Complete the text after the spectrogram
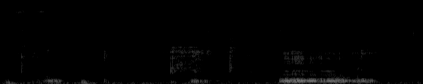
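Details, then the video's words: Pet pug snorting and panting indoors: rough, low breathy snorts in bursts, a loud sustained snuffling stretch near the end, with faint rustling and handling noises. "Funny Pug"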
